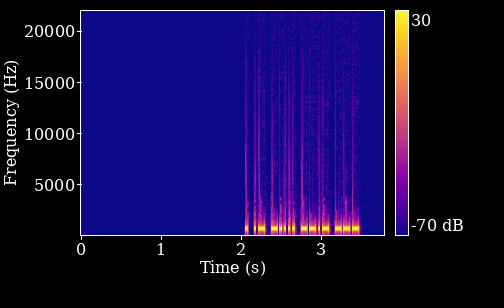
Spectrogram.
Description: Morse code, heard as a keyed tone, about 46 wpm, 700 Hz. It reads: EA6QO
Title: DXCC-100 Call Signs - 5 Characters - 45wpm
